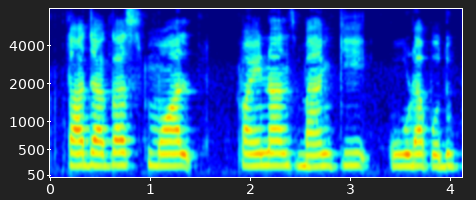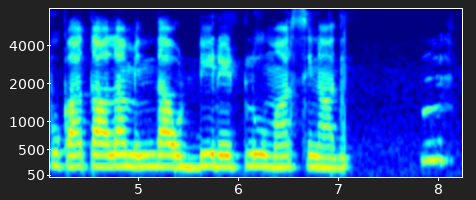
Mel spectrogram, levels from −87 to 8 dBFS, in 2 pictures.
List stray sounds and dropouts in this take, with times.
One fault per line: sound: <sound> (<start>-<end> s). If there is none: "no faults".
sound: laugh (7.8-8.2 s)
